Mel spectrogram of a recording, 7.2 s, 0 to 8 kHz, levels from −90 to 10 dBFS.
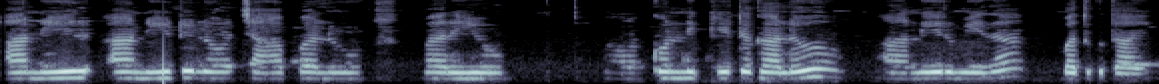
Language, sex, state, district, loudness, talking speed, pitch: Telugu, female, Telangana, Karimnagar, -15 LUFS, 85 wpm, 225 Hz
